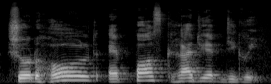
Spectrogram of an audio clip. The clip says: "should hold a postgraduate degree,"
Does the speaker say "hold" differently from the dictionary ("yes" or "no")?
no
